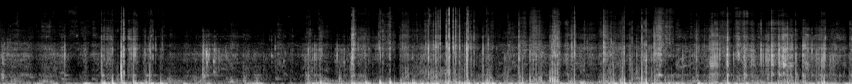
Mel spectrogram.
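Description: Wind rumbling on the microphone of a small camera that is moving about, with many knocks and rubs of handling noise. It dips briefly just before three seconds in and then comes back louder.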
